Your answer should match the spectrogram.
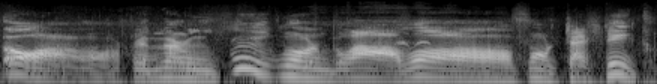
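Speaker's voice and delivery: slow, hammed-up French chef accent. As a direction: savour each word like a cartoon French cook. Tastes French food, hams French.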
